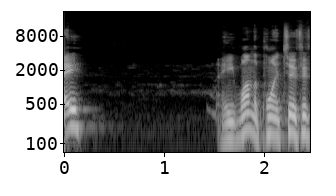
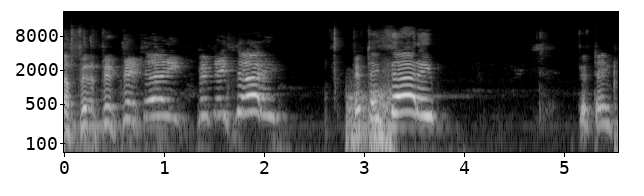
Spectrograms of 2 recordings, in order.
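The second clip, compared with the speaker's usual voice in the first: playful score calling; 13 semitones higher than usual. Real, not acted.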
